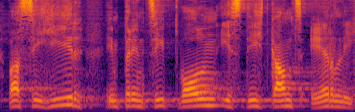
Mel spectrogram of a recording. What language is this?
Swiss German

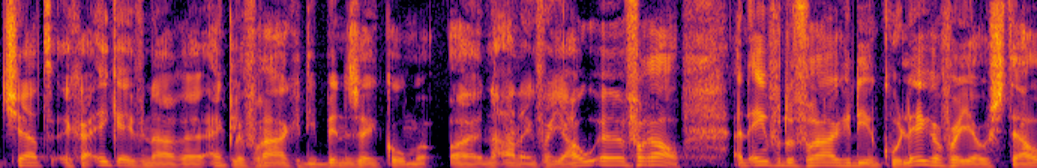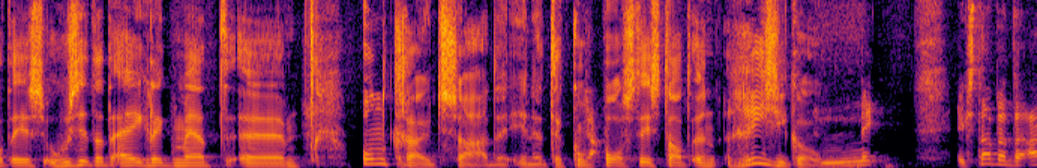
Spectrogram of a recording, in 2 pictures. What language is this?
Dutch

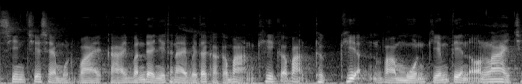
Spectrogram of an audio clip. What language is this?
Vietnamese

